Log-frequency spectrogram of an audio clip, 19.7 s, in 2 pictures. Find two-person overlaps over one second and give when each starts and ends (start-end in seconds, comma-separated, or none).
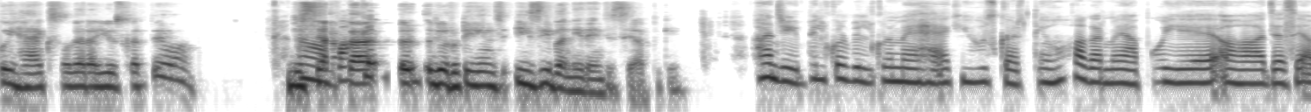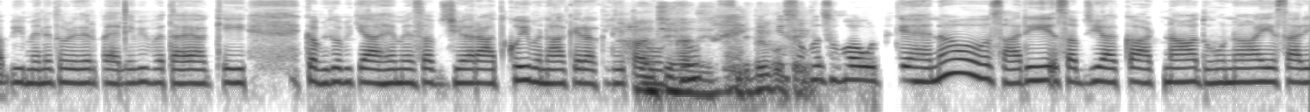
14.5-15.9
